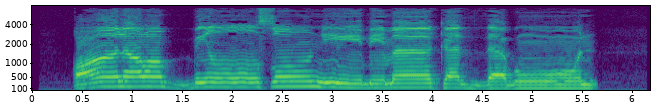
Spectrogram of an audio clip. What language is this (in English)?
Arabic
